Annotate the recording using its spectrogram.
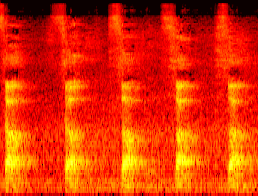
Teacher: زبان کی نوک باہر نکلے گی, اوپر والے دانتوں کو لگے گی اور باہر نکلے گی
